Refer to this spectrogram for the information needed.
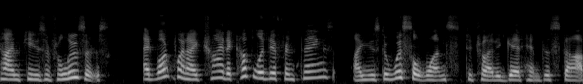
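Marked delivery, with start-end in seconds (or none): none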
